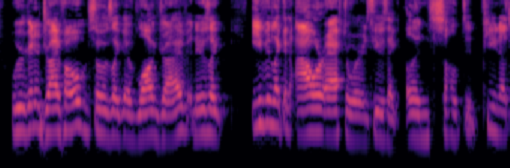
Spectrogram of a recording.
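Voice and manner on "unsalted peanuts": put-on muttering under breath. Retelling what he said on the long drive home, imitating muttering under his breath. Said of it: "you could just hear him under his breath".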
